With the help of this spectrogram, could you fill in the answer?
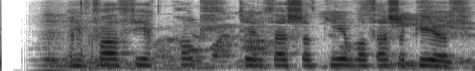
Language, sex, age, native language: Icelandic, male, 13, Icelandic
